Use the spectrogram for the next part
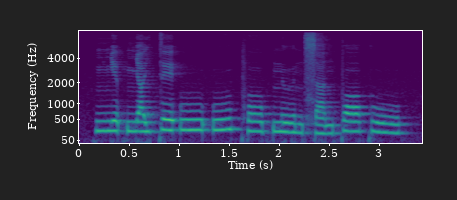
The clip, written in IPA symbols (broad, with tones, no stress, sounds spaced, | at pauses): ɲ e˧ p̚ ɲ a˧ j t̪ e˧ ʔ uː˧ ʔ uː˧˥ pʰ oː˧ p̚ n ɯː˧˩ n s a˩ n p ɔː˧ k uː˧˩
